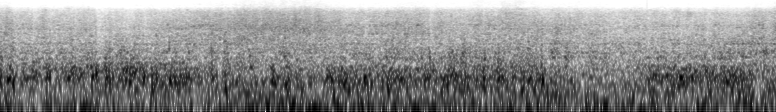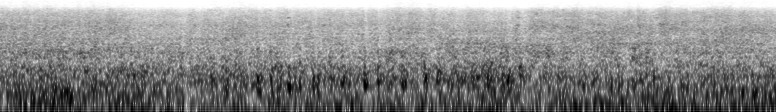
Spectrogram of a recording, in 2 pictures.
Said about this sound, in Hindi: हमारी ट्रेन जो यहाँ से थ्रू पास कर रही है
